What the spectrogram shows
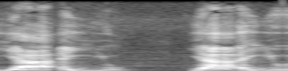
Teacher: আইয়ু সামনে লম্বা হামজা থাকার কারণে ইয়া আইয়ু, ইয়া আইয়ু, ইয়াতে তিন আলিফ টান দিতে হবে, মাদে মুনফসিল।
